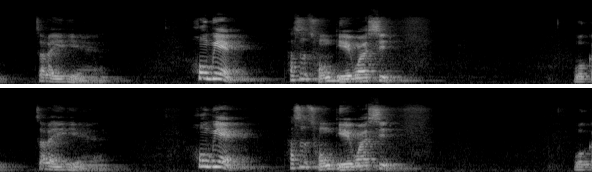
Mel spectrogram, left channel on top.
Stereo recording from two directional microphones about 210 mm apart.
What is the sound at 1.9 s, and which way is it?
Speech, 55° left (ahead or behind).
